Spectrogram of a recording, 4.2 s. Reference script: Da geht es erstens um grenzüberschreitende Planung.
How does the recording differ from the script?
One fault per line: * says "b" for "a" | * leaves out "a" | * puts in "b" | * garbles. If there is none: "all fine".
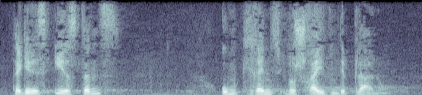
all fine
